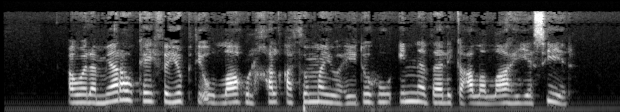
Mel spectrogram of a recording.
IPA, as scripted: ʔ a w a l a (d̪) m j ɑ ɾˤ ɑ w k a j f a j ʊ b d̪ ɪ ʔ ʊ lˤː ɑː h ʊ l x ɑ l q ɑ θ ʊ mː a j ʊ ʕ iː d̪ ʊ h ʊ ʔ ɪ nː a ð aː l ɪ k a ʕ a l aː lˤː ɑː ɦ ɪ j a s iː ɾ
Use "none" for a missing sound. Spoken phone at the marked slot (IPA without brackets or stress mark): none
